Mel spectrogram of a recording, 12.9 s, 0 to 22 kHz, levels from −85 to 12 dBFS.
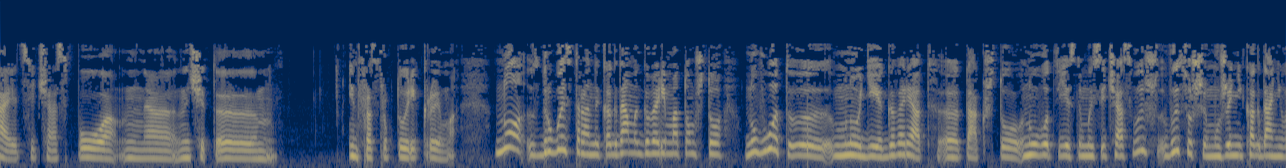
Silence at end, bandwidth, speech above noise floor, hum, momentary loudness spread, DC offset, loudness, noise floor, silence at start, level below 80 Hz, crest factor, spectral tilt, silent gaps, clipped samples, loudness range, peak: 0 s; 8.8 kHz; 41 dB; none; 6 LU; under 0.1%; -20 LUFS; -61 dBFS; 0 s; -60 dBFS; 18 dB; -3.5 dB/octave; none; under 0.1%; 3 LU; -4 dBFS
